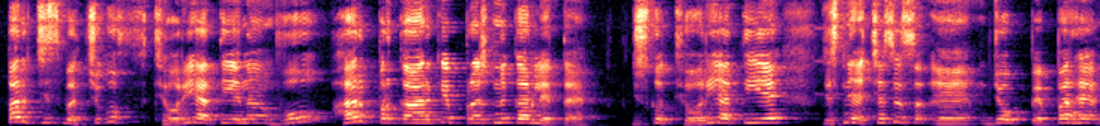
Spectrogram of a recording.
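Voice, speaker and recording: A man's voice: very high-pitched, a bit bright, roomy sound. A man teaching a maths lesson in a chatty, repetitive way, often asking rhetorical questions. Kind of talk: casual classroom lecture.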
